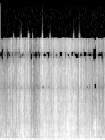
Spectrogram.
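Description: Clear plastic bag crinkling as a boxed ventilator unit is pulled out of it, an irregular rustle with a steady low hum beneath.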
